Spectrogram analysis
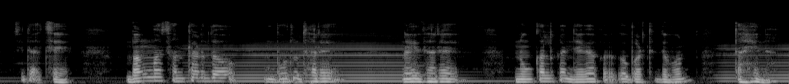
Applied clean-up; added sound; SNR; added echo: none; Bowed string instrument; 12 dB; reverberation time 0.4 s.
